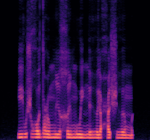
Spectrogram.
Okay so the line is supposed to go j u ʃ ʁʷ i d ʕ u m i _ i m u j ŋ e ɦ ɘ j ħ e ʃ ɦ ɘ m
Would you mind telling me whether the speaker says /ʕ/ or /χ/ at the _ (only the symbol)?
χ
